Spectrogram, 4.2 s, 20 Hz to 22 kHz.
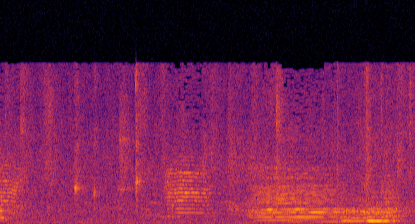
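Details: Pakistani Sahiwal bull, about 24 months old with two teeth, offered for sale in Pabna, Bangladesh, ahead of Qurbani 2022; after faint background noises a drawn-out, rich harmonic moo swells over the last one and a half seconds.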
